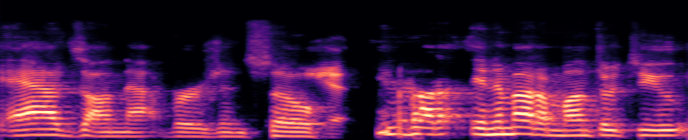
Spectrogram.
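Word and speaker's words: 爱: top love is i it's pronounced i as in or i me um a i a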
